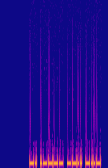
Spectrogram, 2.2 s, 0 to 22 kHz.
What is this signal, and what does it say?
Morse code, heard as a keyed tone, about 44 wpm, 700 Hz. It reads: N1ZX
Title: Easy Call Signs Repeated 2x - 45wpm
